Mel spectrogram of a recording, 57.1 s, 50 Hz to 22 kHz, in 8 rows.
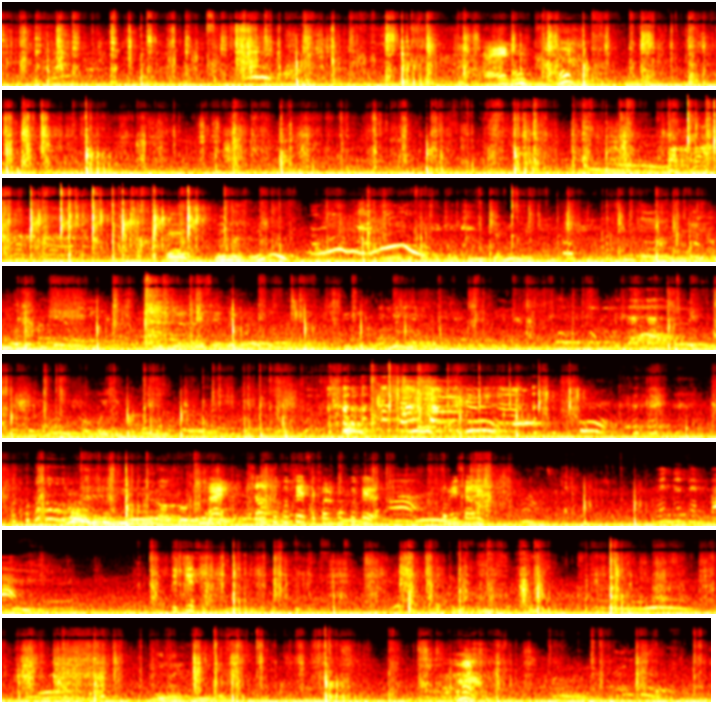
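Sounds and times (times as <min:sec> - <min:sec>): tennis balls bouncing on court: 0:00.0 - 0:34.6, 0:35.4 - 0:40.5, 0:45.0 - 0:49.6, 0:50.4 - 0:54.9.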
